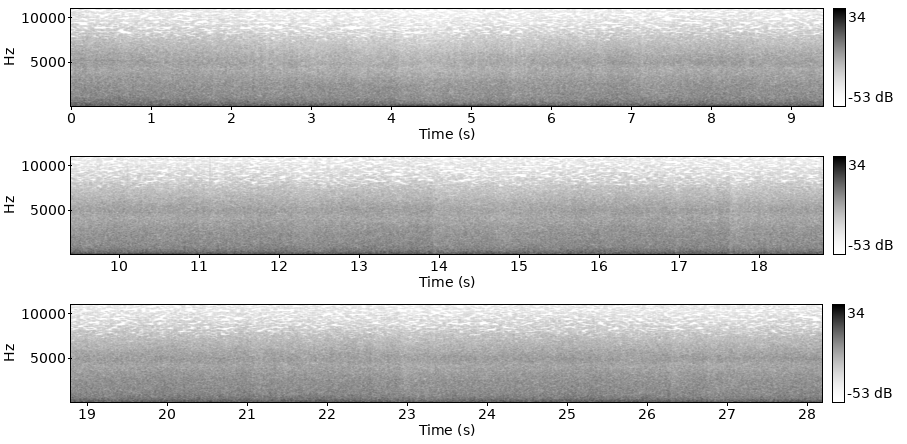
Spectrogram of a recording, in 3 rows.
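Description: Steady rush of wind over a wing-mounted camera on an XtremeAir XA42 aerobatic plane in flight, with the low drone of its Lycoming 580 engine and propeller underneath. The drone is strongest from about four seconds in until about halfway through.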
